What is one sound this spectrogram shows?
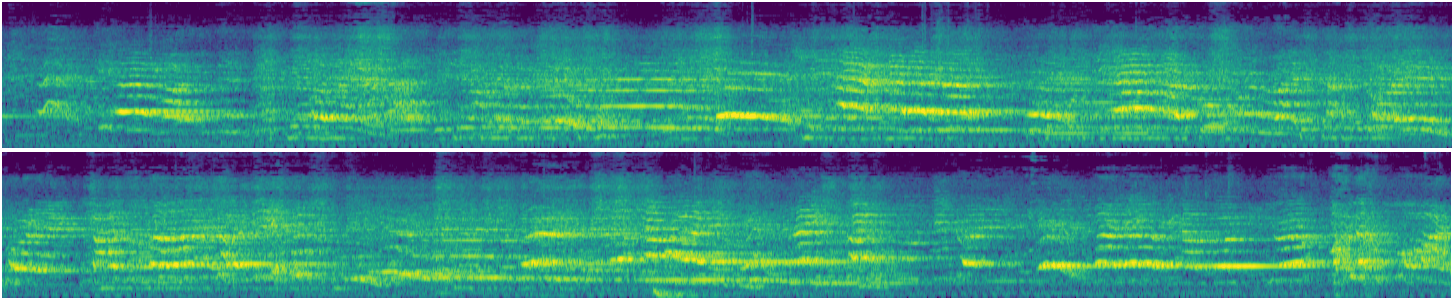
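A man sings loudly through a microphone and loudspeakers, with a reverberant sound.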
